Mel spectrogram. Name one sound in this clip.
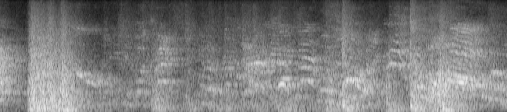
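A seated crowd of adult spectators talks and calls out in a large echoing hall.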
